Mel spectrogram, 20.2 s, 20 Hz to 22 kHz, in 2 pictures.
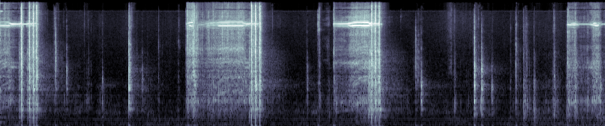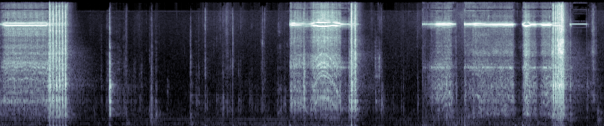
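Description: Ratchet clicks in short bursts while bolts are snugged down during knock sensor replacement on a 2007-2013 BMW 328i with the 3.0L inline-six, with sharp metallic bursts separated by quiet pauses.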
